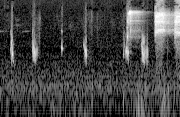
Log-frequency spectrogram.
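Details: Pair of black francolins wandering free in a forest: soft, spaced clucking notes build into loud, rasping, grating bursts near the end.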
